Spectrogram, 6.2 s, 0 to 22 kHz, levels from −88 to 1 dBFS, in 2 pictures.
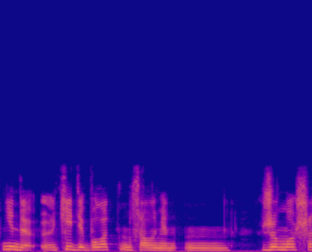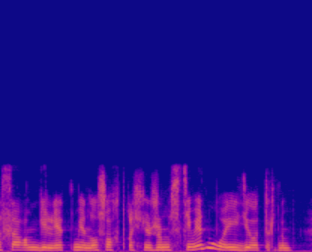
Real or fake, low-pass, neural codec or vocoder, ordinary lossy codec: real; none; none; none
